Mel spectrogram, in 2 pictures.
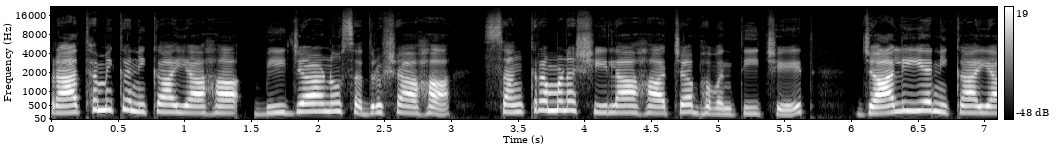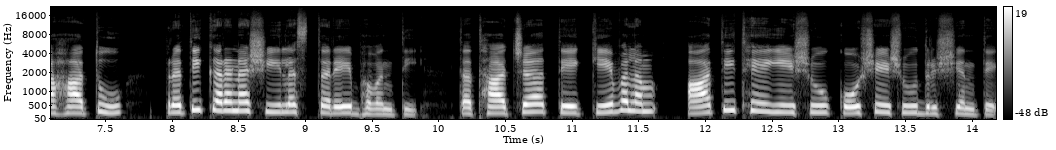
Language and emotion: Sanskrit, neutral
